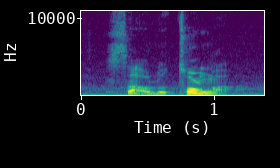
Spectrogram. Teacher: you put the emphasis on the second to the last syllable when you add the nga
